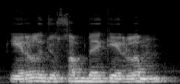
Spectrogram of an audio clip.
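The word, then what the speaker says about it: കേരളം: तो यही है कि केरलम जो है मूल मलयालम उच्चारण है, तो इससे जो मलयालम लोग हैं उनकी जो विविधता है, संस्कृति है, उसको रिप्रेजेंट करता है।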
